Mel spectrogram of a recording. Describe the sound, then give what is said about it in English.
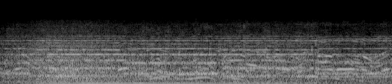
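Emergency vehicle sirens wail continuously as the vehicles close in on a burning vehicle in Gaza City, several wavering tones overlapping loudly against a steady rumble of traffic. “Here is the sound of emergency vehicles descending on a burning vehicle in Gaza City.”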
